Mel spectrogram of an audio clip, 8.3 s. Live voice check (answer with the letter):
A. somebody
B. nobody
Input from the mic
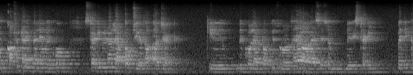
B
